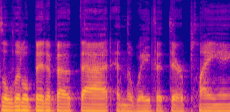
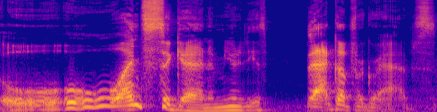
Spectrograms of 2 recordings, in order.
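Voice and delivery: exaggerated put-on showman delivery, swooping pitch; 6 semitones higher than usual. Mocking how he overdoes the voice this season: exaggerated dramatic voice. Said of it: "he's really like doing the voice a little much for me this season, where he goes".

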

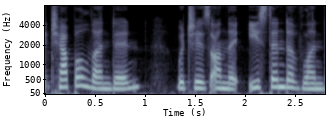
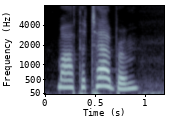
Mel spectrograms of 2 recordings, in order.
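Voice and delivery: name pronounced the British way; 4 dB louder than usual. Showing how to say a character's name, in a British accent. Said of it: "You just got to say it in a British accent".

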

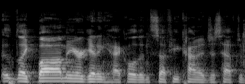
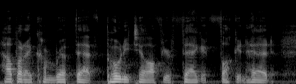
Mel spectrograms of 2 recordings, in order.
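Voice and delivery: mock grave, dead-serious, menacing, threatening tone; 3 semitones lower, 9 dB quieter than usual. Retelling a heckler's threat at a show: imitating a heckler turning dead serious. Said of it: "he got real serious".

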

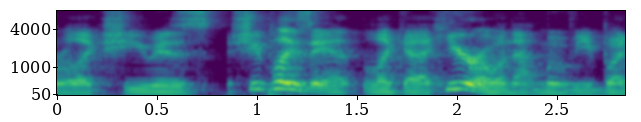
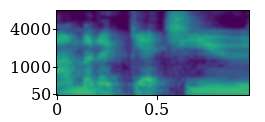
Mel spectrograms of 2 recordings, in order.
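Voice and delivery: put-on deep, menacing voice. Explaining why the actor would be perfect casting for Ridley, do a deep, menacing Dave Bautista voice. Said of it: "very deep and menacing".

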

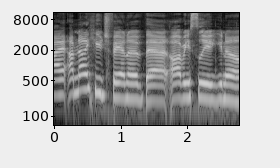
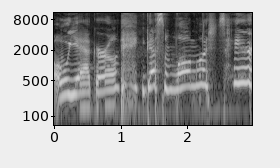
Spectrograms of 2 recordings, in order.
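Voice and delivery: mock whispering, higher pitched; 8 semitones higher than usual. Imitating someone in a video who brushes your hair: imitating a whisper. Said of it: "whispering into the mic, like".

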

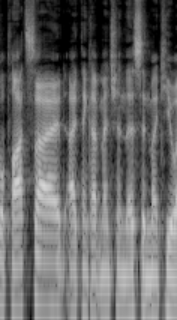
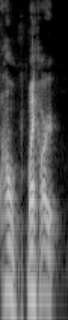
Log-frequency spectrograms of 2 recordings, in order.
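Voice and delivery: usual speaking voice

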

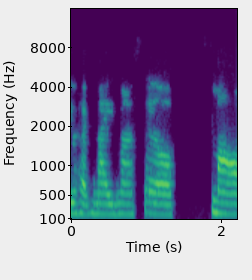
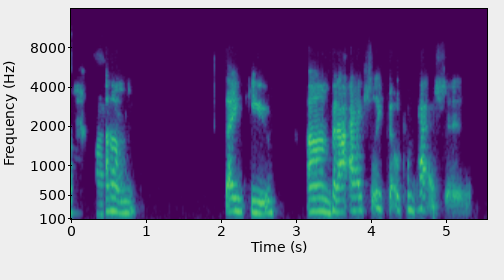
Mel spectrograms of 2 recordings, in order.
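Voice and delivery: tearful crying, voice breaking up on the words; 3 semitones higher than usual. Speaking to an audience and sponsors, crying with voice breaking. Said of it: "I can't believe I'm crying".

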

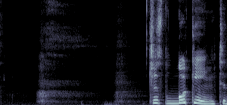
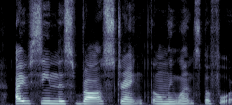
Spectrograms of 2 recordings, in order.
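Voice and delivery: usual speaking voice

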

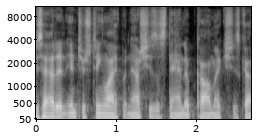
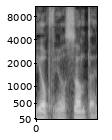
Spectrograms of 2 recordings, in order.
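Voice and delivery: put-on gravelly British tough-guy voice; 3 semitones lower than usual. Playing a character for another speaker: Jason Statham voice. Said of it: "I'm Jason Statham".

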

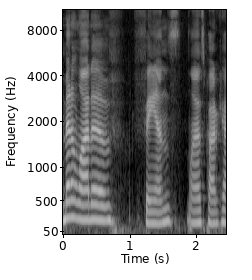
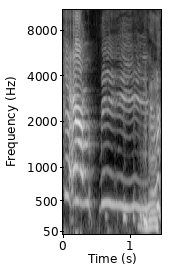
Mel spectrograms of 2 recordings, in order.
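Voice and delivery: very high, very loud, shrill witch voice; 10 dB louder than usual. Speaker recounting how they would call out for help, in a witch voice. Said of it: "did you say it like a witch like".

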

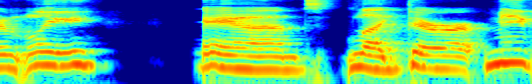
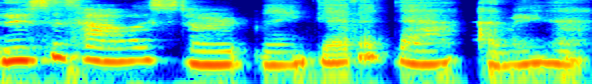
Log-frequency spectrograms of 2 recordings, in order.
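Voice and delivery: put-on breathy influencer voice, quieter; 5 semitones higher, 5 dB quieter than usual. Mocking daily-routine videos on TikTok, speaker imitates an influencer in a breathy voice. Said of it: "Breathy voice".

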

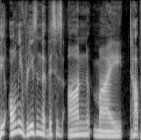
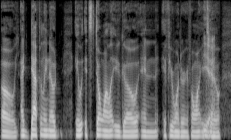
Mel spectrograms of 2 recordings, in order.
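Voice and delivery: normal talking voice

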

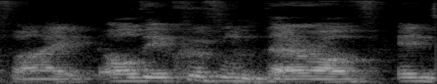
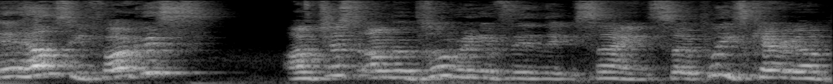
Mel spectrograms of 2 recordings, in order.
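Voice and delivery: shouting, higher and louder; 13 semitones higher, 11 dB louder than usual. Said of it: "you are yelling".

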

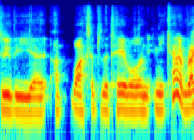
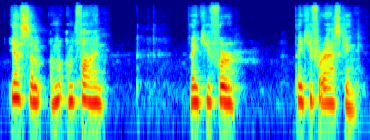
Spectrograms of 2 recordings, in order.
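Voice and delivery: anxious, much higher pitch; 7 semitones higher than usual. Playing a hall host answering visiting adventurers, anxious. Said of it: "You seem awfully anxious".

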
